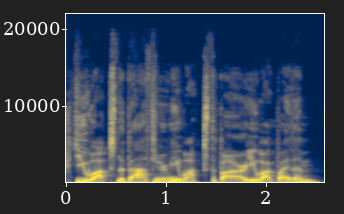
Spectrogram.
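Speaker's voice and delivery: normal talking voice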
